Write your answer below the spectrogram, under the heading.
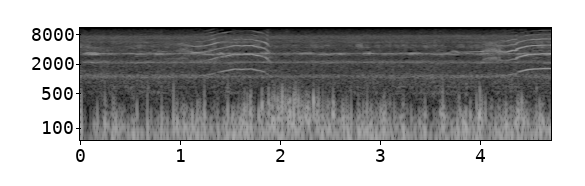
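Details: Young Grey-faced Buzzard calling over and over at an adult that ignores it and finally drives it away; two bright, slurred, ringing whistled notes about three seconds apart over constant low rumble and faint steady high tones.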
